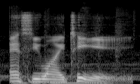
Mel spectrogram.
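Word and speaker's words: suite: seemed like five minutes dear you don't pronounce that sweet she said like she was talking to a five-year-old that just failed kindergarten it's pronounced suit i think she must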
